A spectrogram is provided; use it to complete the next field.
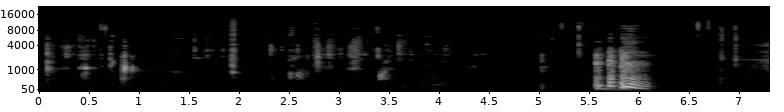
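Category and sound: food or drink, sipping water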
